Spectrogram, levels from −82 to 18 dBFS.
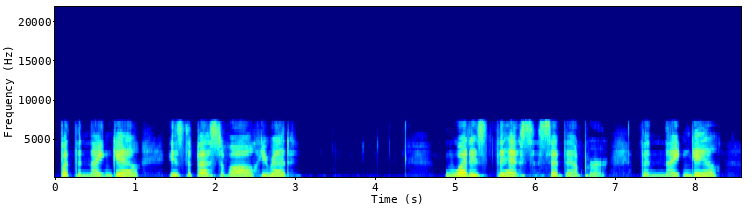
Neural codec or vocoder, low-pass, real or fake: codec, 16 kHz, 4.8 kbps, FACodec; 7.2 kHz; fake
